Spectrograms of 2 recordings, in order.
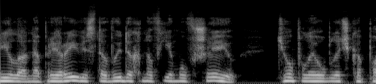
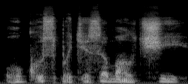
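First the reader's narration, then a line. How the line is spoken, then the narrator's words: Mutter. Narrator (Russian): пробормотал он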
